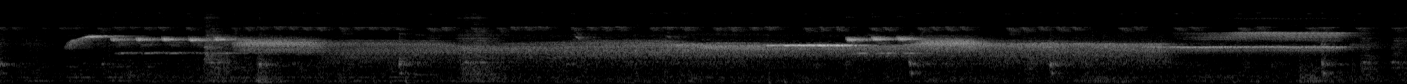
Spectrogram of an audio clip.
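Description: Canary singing one long song of rapid trills and rolling notes, starting about a second in and stopping just before the end, loudest about halfway through. A faint, fast, high-pitched chirping repeats throughout.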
